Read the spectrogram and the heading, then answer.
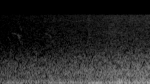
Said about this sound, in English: Above the sounds of the wind, and he stood there listening to the bells.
